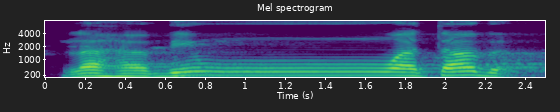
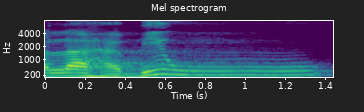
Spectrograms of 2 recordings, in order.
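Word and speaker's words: لهبٍ وتب: Jadi tidak boleh kita baca lahabiu lahabiu. Jangan dibaca lahabiu. Itu kalau baca begitu itu berarti wawu tasdid.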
